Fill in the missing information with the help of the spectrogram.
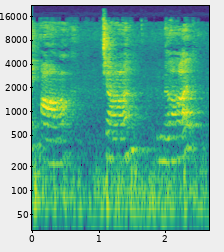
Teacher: इसके उच्चारण के समय हवा नाक तथा मुख दोनों से दबाव के साथ बाहर निकलती है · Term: अनुनासिक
